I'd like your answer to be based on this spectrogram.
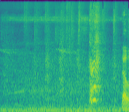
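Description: A dog gives two short, sharp barks close by, the second coming about half a second after the first, over a steady low background hum.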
